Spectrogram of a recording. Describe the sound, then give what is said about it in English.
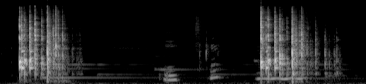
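Real dice clatter and tumble across a hard surface in two short, bright rattling bursts, rolled for an investigation check with advantage, with a faint murmur in the pause between them. “I will use real dice.”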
